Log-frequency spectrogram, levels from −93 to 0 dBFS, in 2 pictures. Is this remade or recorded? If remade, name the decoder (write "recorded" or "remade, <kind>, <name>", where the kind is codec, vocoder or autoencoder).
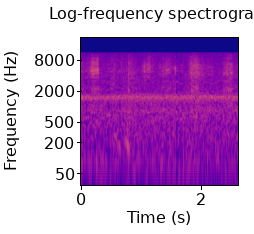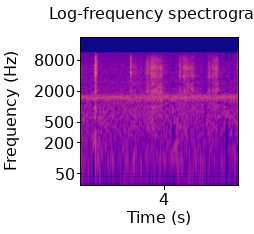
recorded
